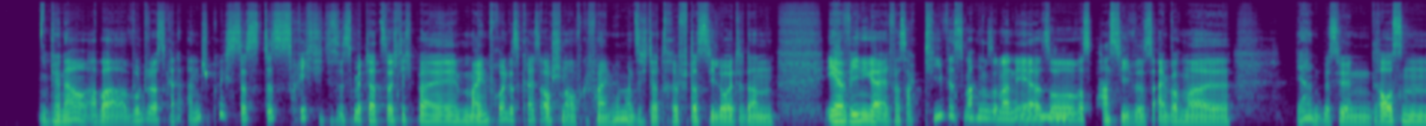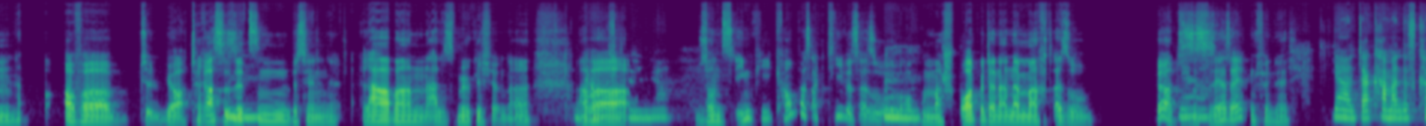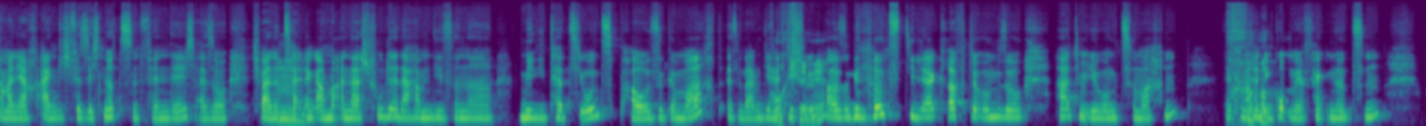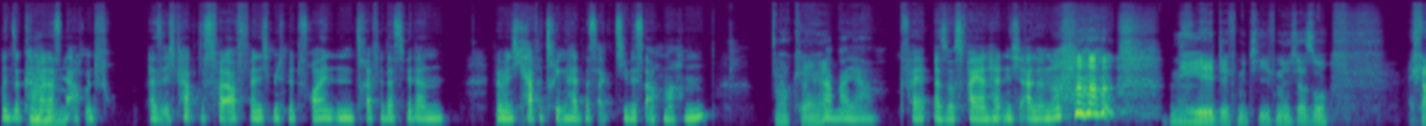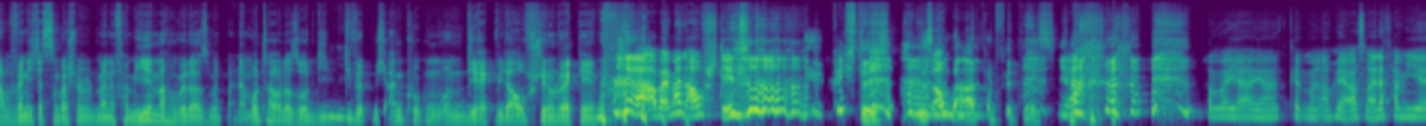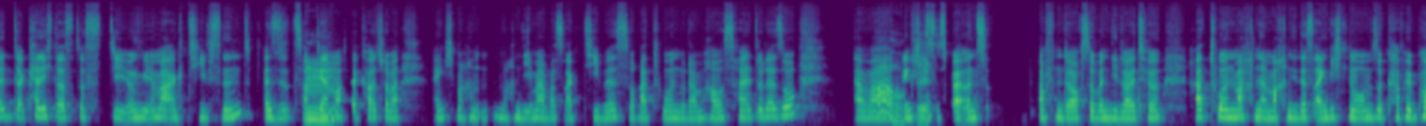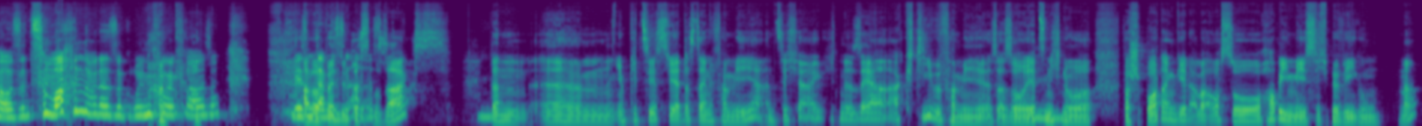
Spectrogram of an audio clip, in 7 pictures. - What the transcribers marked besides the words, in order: other background noise; laughing while speaking: "genutzt"; laugh; laugh; laugh; laughing while speaking: "Ja"; laugh; laugh
- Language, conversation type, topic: German, podcast, Wie integrierst du Bewegung in einen sitzenden Alltag?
